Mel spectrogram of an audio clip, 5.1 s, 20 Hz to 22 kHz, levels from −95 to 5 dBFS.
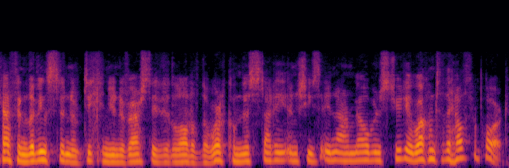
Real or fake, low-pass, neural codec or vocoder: fake; 7.2 kHz; codec, 16 kHz, 8 kbps, FreqCodec, smaller model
